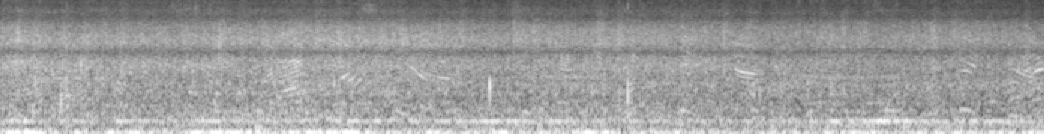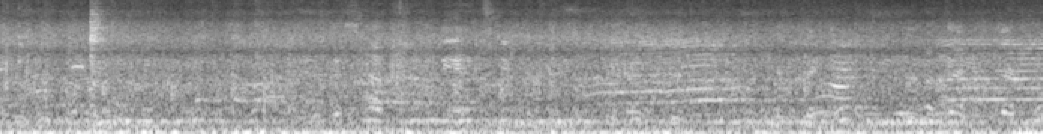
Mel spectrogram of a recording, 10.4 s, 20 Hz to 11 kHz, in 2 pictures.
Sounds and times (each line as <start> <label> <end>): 0.0 paddlers 10.4
0.0 pedal boats 10.4
0.0 rowing boats 10.4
